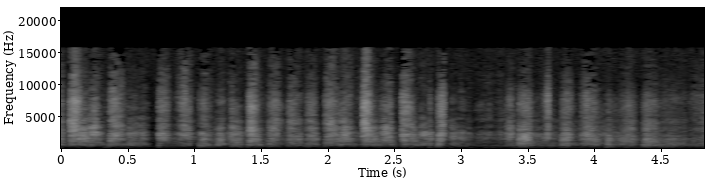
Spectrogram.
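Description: A thin, rigid white plastic card with a slot punched near its top edge is held in both hands and rubbed and scratched with fingertips and short nails. It makes a rapid run of dry, bright, scratchy strokes with almost no low end, each stroke fading quickly.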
